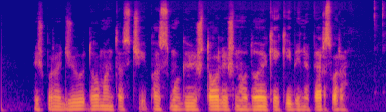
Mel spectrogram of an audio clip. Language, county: Lithuanian, Kaunas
